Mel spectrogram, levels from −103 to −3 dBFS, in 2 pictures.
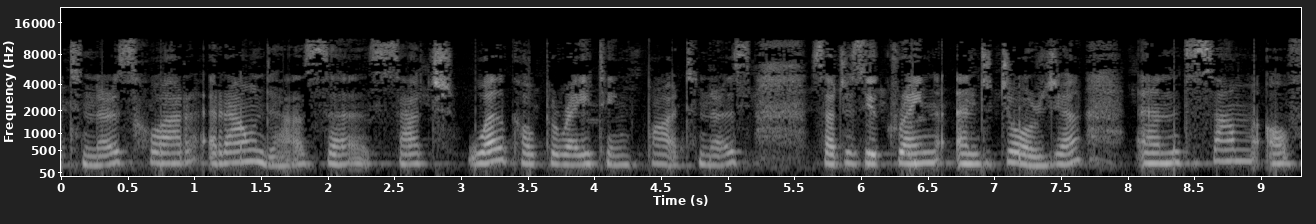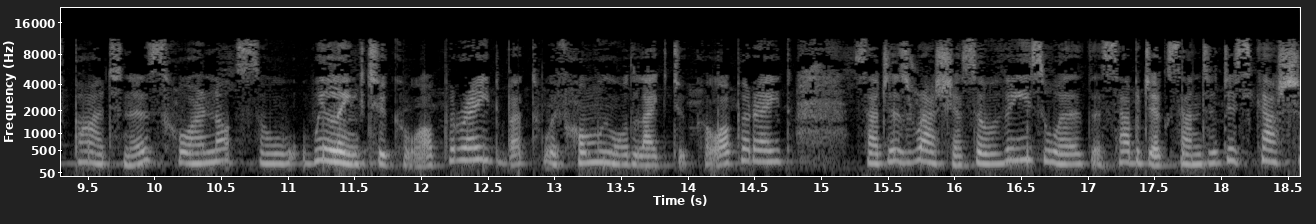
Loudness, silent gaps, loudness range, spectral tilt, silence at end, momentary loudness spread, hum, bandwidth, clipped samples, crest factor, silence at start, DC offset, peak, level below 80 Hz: -43 LUFS; none; 2 LU; -3.5 dB/octave; 0 s; 8 LU; none; 11.5 kHz; under 0.1%; 20 dB; 0 s; under 0.1%; -22 dBFS; -82 dBFS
